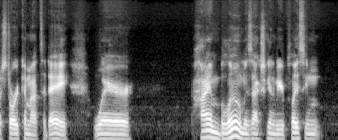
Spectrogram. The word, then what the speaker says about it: Chaim: Then I saw this other story come out today where Chaim Bloom is actually going to be replacing Mozeliak after the 2025 season.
